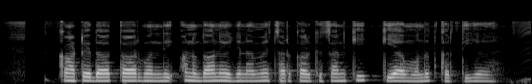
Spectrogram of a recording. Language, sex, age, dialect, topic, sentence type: Hindi, male, 25-30, Marwari Dhudhari, agriculture, question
